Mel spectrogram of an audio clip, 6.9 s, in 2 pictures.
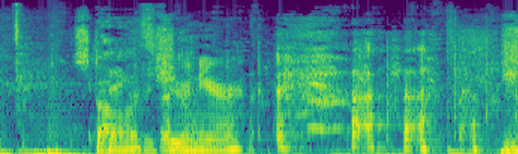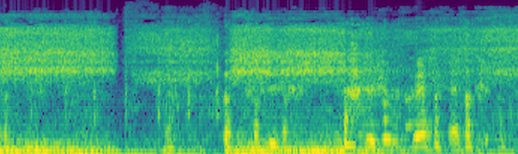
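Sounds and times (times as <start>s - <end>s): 
speech: 0.6s - 3.0s, 5.0s - 6.8s
people chatting and chuckling: 1.0s - 6.8s
person imitating heavy wheezy breathing after climbing steps: 3.2s - 6.8s.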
